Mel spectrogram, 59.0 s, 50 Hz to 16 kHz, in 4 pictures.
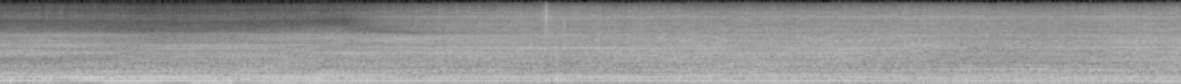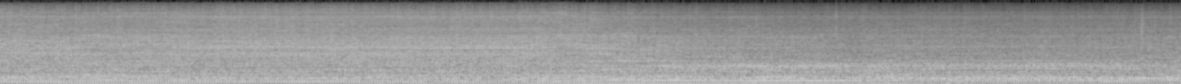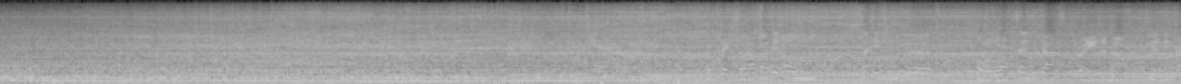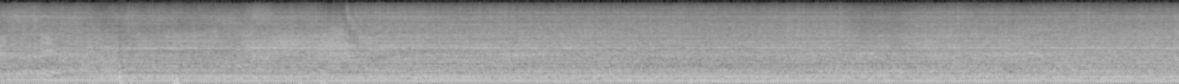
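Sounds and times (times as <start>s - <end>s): petrol mower engine running: 0.0s - 59.0s.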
